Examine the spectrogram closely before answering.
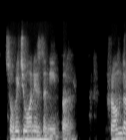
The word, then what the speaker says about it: Dnieper: It's not Dnieper. It is always pronounced as Dnieper River.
